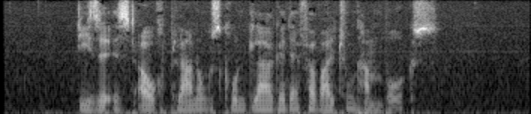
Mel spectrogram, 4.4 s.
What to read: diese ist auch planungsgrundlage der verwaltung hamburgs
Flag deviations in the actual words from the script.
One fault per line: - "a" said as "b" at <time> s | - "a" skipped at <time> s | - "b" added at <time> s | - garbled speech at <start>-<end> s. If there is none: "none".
none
